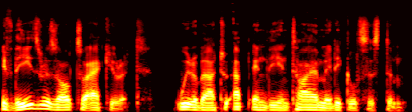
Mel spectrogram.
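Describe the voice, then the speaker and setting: A man's voice: deep voice, lively intonation, fairly quick, warm tone, no echo, clean studio sound. A man playing a ruthless, arrogant corporate tycoon, brash and cynical, in scripted video game lines. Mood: scheming, eager. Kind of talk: scripted game character quotes.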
